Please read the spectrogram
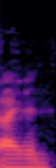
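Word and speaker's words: Iwan: He's on Twitter as I, oh, it's I W A N. I would say that's Ivan.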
